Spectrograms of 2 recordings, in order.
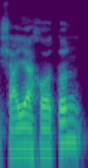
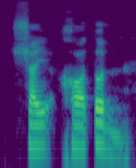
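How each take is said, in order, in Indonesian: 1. Huruf 'y' diikuti vokal 'a'. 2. Huruf 'y' tidak diikuti vokal. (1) "bifathil ya"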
